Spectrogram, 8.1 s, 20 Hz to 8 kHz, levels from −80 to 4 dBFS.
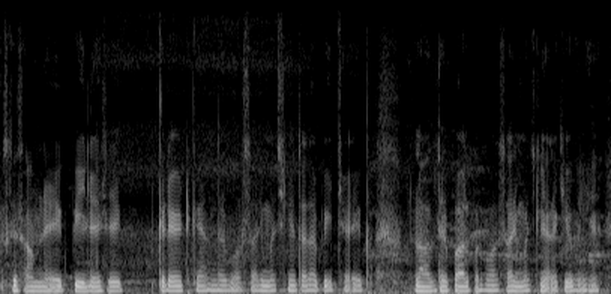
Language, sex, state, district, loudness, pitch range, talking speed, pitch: Hindi, male, Uttar Pradesh, Muzaffarnagar, -24 LUFS, 120-135 Hz, 175 wpm, 130 Hz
